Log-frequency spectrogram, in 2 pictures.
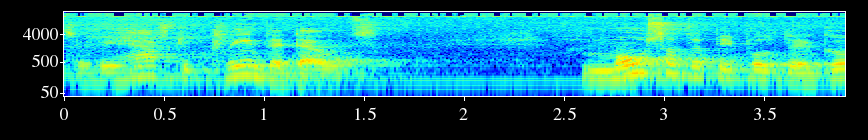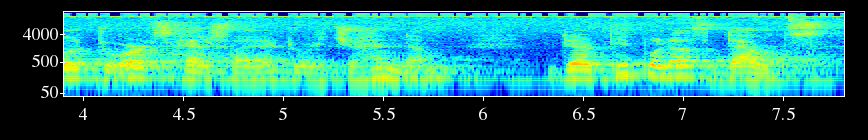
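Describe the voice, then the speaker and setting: Preaching in an echoey hall with a faint hum, a man with a warm, mid-range voice delivers commentary on the sermon. He defines terms as he goes and asks the congregation questions.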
